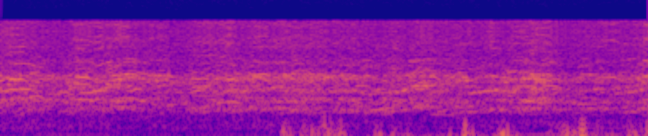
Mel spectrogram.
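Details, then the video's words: Masses of geese departing the Rideau Waterway in autumn; rushing background noise first, then a run of low, rapid honks in the second half. "Geese taking off in Autumn"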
